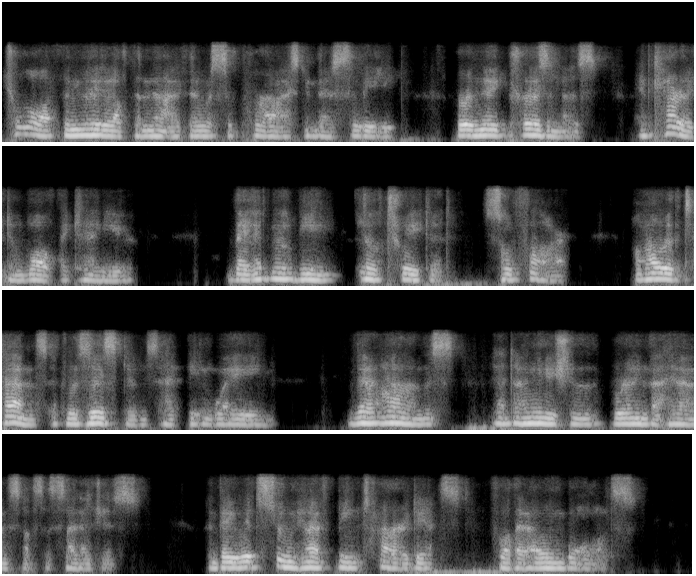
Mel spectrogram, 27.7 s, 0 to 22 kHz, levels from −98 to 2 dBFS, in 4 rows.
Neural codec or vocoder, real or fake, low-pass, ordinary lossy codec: codec, 16 kHz, 1 kbps, FreqCodec, smaller model; fake; 7.2 kHz; Opus, 16 kbps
